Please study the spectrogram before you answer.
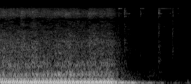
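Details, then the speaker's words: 2006 Subaru Impreza WRX with EZ30R flat-six on freshly wired Link ExtremeX ECU, just started for the first time: deep, steady, even exhaust beat for about a second, then clean shutoff; sounds healthy. "So there you go, dude. That's for a startup, actually. That hadn't started until just now. That is awesome."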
